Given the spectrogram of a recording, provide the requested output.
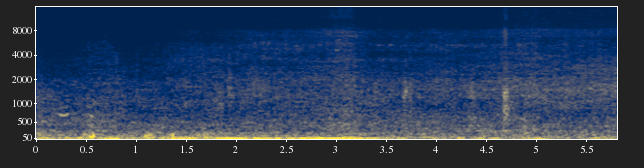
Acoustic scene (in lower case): street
